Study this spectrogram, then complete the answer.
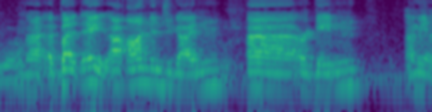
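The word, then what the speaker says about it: Gaiden: other way so yeah the way You' pronounce it in Japanese would be giden giden uh okay so nun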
